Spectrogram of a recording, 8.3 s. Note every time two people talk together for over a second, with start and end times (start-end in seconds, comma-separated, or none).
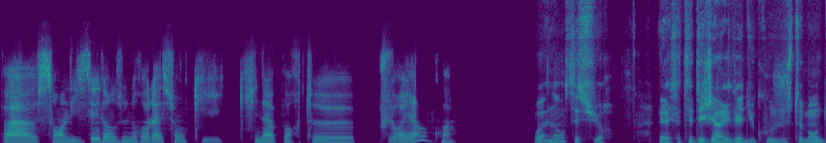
none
